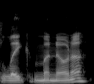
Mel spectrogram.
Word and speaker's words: Monona: and you guys would have to correct me on my pronunciation here, Lake Mendota and Lake Monona. Did I get those right? – Yep, nailed it.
